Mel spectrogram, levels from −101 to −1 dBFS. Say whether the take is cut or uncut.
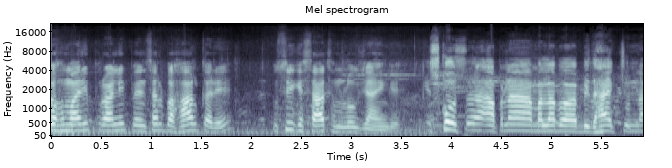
cut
